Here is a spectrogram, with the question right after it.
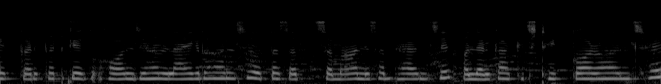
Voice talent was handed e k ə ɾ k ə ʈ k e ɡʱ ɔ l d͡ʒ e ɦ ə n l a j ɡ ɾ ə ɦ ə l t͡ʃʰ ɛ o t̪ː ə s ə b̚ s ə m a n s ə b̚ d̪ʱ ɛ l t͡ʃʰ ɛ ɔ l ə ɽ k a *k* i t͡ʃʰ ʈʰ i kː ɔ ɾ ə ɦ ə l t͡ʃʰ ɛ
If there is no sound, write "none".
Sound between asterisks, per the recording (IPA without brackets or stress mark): k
